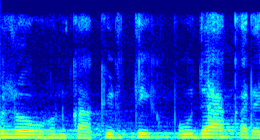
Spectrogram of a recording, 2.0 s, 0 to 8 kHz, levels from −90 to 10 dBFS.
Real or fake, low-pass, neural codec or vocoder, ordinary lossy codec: real; 7.2 kHz; none; MP3, 64 kbps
